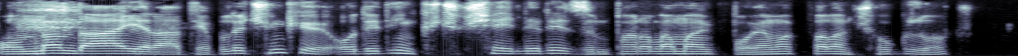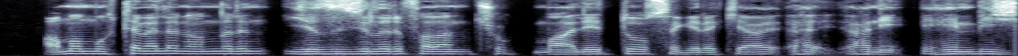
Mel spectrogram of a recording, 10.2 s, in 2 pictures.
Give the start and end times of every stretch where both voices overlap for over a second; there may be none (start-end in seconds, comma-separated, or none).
none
